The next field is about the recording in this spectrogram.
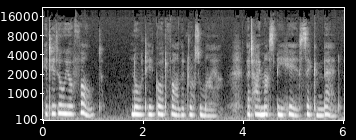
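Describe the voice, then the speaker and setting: A sick little girl complains in a high, soft whisper, voiced by a woman. Her tone is mellow and breathy throughout. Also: steady tone, measured pace. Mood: reproachful. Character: young girl, sick in bed, reproachful.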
